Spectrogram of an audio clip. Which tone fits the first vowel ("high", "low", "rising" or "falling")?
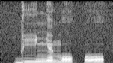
high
